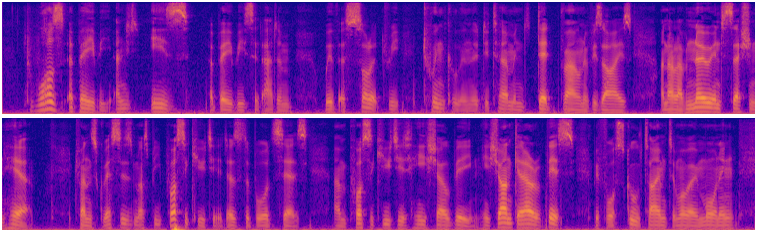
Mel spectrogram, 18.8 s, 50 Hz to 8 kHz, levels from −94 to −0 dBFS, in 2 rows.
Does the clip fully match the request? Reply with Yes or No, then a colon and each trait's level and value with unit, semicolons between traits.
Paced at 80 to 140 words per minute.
No: average, 170 wpm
